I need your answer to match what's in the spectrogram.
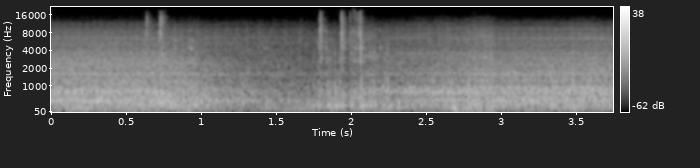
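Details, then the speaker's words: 1963 Chevy C10 heater blower motor bench-tested with a temporary ground wire during heater core replacement: quick whirring hum with light even ticking about three a second as the fan spins freely; blower running normally. "All right, fan's doing good. I don't know if you can hear it. Oh, there we go. Turn it down. All right, fan's working good."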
